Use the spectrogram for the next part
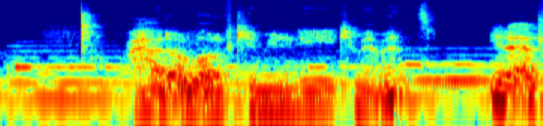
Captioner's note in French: none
